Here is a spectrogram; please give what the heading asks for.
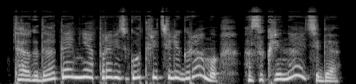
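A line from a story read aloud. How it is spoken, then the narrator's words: Pleading. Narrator (Russian): взмолилась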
